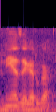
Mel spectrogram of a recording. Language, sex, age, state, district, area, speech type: Assamese, male, 30-45, Assam, Sivasagar, urban, spontaneous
